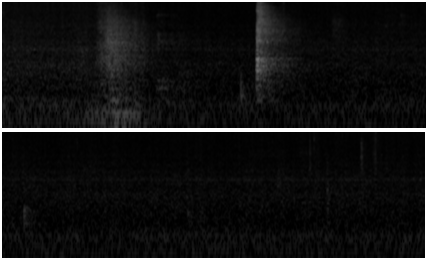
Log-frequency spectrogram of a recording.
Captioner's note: moment of silence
